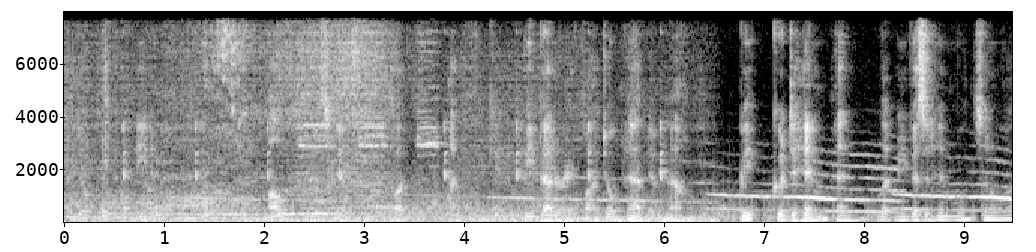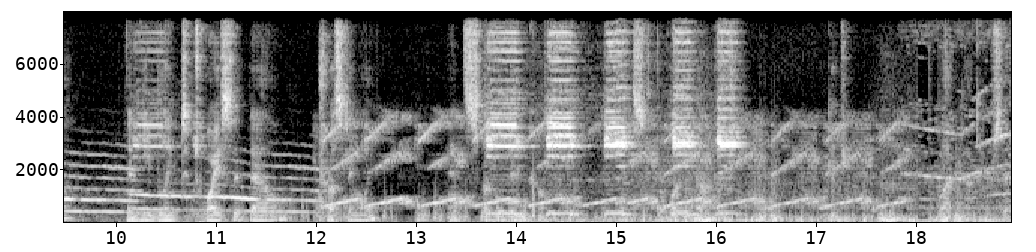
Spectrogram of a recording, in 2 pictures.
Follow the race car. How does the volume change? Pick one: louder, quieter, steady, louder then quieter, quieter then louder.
quieter.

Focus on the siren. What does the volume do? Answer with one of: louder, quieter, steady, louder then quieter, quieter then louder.
louder then quieter.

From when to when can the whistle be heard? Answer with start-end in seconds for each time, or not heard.
not heard.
